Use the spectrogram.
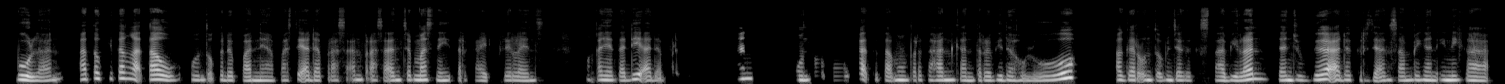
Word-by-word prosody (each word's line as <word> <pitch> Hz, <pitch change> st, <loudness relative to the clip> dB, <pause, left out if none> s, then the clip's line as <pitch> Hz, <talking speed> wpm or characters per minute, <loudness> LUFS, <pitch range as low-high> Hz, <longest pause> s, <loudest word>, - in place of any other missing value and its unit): bulan, 195 Hz, 0 st, +4 dB, 0.2 s
atau 240 Hz, +4 st, +1 dB
kita 280 Hz, +1 st, 0 dB
enggak 235 Hz, -3 st, 0 dB
tahu, 215 Hz, -2 st, +5 dB
untuk 200 Hz, 0 st, -5 dB
ke -, -, -3 dB
depannya 185 Hz, 0 st, -1 dB
pasti 190 Hz, 0 st, -6 dB
ada 195 Hz, -1 st, -1 dB
perasaan-perasaan 195 Hz, +1 st, -5 dB
cemas 205 Hz, -1 st, +2 dB
nih, 185 Hz, +1 st, -1 dB
terkait 180 Hz, -4 st, -10 dB
freelance, 185 Hz, -1 st, -4 dB, 0.4 s
makanya, 205 Hz, -2 st, -1 dB
tadi 225 Hz, +7 st, +1 dB
ada -, -, -4 dB
pertimbangan 330 Hz, -, -7 dB, 0.5 s
untuk 200 Hz, 0 st, -1 dB
Kakak 190 Hz, 0 st, -6 dB
tetap 180 Hz, -1 st, -6 dB
mempertahankan 200 Hz, -1 st, 0 dB
terlebih 185 Hz, +1 st, -3 dB
dahulu, 195 Hz, -, +5 dB, 0.4 s
agar, 200 Hz, 0 st, -1 dB
untuk 200 Hz, -2 st, -1 dB
menjaga 190 Hz, -1 st, -1 dB
kestabilan, 190 Hz, +8 st, +1 dB
dan 195 Hz, -, +3 dB
juga, 210 Hz, +5 st, +4 dB
ada 205 Hz, 0 st, -2 dB
kerjaan 190 Hz, -2 st, -5 dB
sampingan 195 Hz, 0 st, 0 dB
ini, 200 Hz, 0 st, +5 dB
Kak. 185 Hz, -3 st, 0 dB
195 Hz, 145 wpm, -21 LUFS, 185-205 Hz, 0.5 s, tahu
